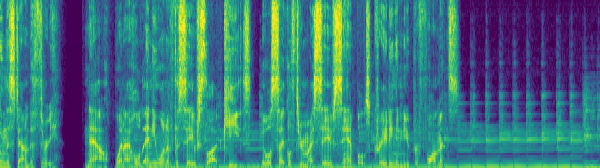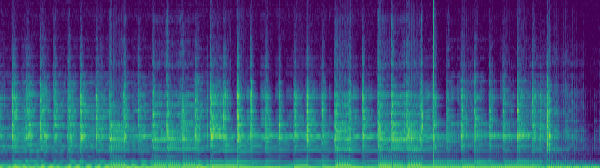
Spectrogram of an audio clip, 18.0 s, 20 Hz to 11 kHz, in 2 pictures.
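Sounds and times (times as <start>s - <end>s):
electric bass guitar playing: 1.3s - 18.0s.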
